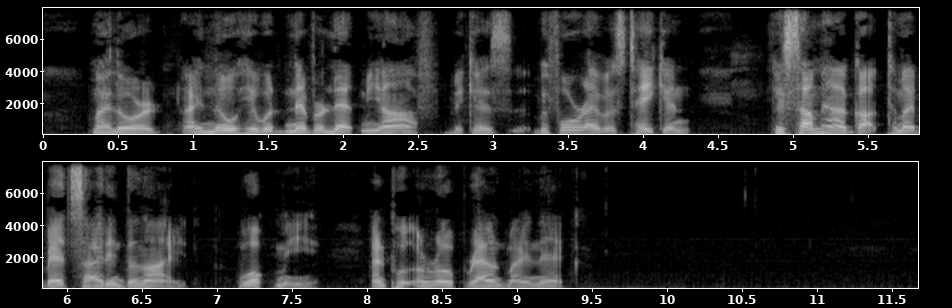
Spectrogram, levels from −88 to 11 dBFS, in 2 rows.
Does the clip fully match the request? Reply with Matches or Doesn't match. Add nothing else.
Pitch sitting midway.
Doesn't match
